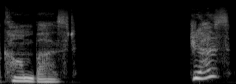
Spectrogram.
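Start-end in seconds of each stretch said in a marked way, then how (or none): 1.9-2.3 urgent high call, voice tight with panic; frantic. A narrator's reading. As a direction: call her name in alarm. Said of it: "he sounded frantic".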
